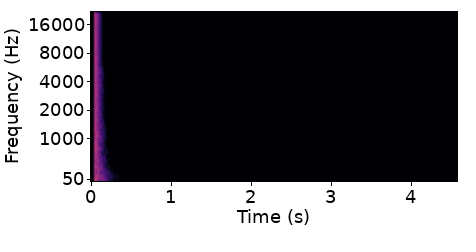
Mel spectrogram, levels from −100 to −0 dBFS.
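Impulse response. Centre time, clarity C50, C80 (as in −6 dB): 10 ms, 20.0 dB, 29.5 dB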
